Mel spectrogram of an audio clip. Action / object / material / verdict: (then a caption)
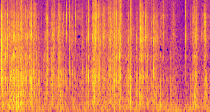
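scrape / plastic zip-lock bag / plastic / none. A clear plastic zip-lock bag is pressed and crumpled under the fingers. It makes a dense run of bright, crisp crinkles and crackles with very little low end. Each rustle cuts off quickly.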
